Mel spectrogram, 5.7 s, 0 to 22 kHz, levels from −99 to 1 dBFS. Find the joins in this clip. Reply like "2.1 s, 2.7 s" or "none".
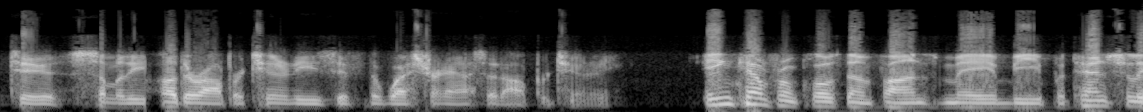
1.8 s, 3.4 s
